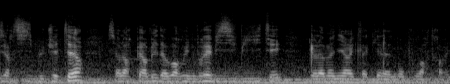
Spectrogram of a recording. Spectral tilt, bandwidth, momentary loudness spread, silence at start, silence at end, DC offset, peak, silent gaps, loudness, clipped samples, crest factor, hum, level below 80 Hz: -7 dB/octave; 16 kHz; 8 LU; 0 s; 0 s; under 0.1%; -10 dBFS; none; -28 LUFS; under 0.1%; 18 dB; none; -36 dBFS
